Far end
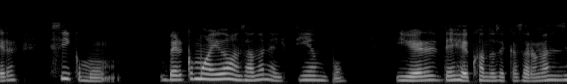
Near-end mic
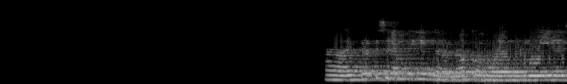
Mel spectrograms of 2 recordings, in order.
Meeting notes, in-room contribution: present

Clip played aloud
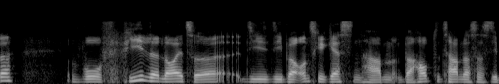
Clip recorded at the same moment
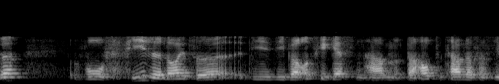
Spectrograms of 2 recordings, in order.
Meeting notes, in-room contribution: none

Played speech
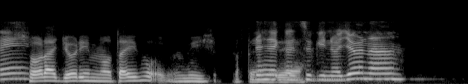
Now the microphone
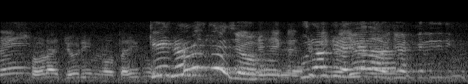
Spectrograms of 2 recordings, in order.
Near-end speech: present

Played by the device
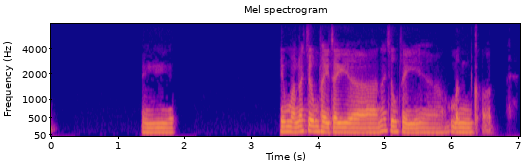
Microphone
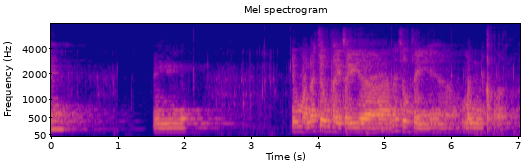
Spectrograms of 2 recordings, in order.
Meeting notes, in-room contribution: none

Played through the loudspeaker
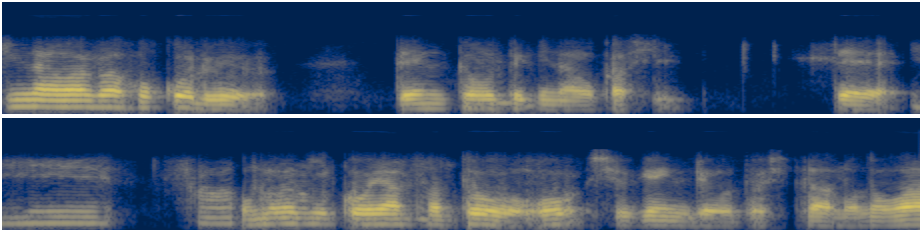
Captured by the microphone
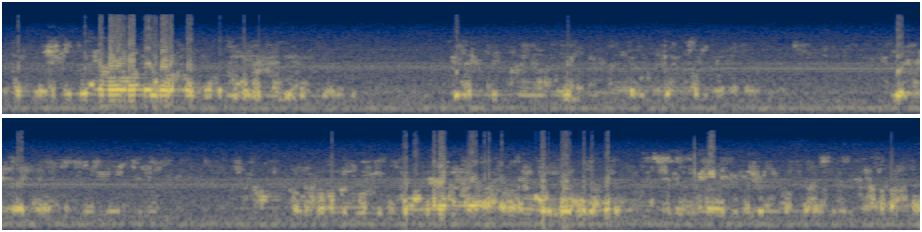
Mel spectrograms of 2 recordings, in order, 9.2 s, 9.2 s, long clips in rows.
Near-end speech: none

